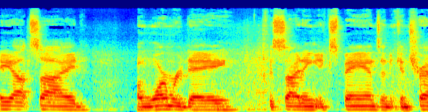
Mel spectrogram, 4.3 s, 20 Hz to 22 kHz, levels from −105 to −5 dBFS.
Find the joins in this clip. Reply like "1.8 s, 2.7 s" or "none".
1.4 s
